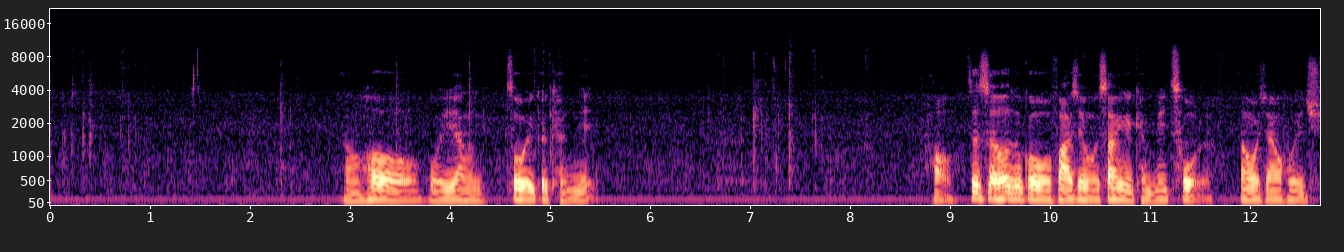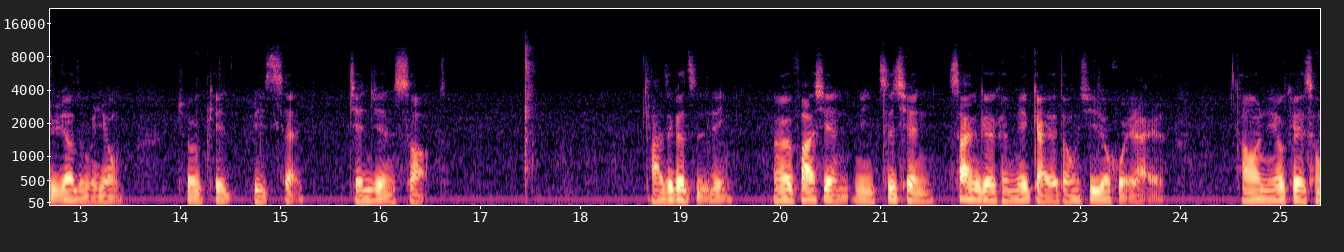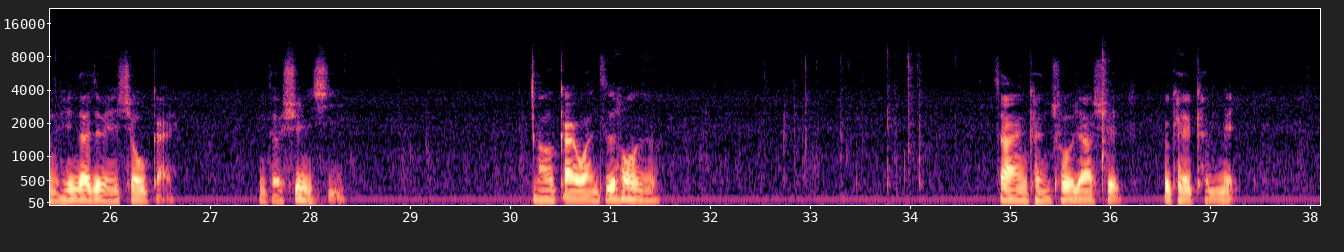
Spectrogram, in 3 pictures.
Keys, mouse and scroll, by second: 0.0-0.8 typing, 2.2 click, 3.4 click, 3.7-7.7 typing, 4.1 click, 12.5-14.2 drag, 13.6-15.0 typing, 17.7-18.7 typing, 21.0 click, 23.2 click, 24.5 click, 24.7-25.9 typing, 27.1-29.7 typing, 29.2 click, 30.9-36.6 typing, 35.7 ctrl+Return.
